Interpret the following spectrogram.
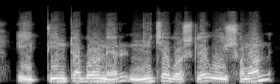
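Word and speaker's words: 의사: যেমন উইসা এখানে শব্দটা হচ্ছে উইসা। এখানে প্রথমেই এই শব্দটা বসেছে যার কারণে এই শব্দটা সঠিক উচ্চারণ হবে উইসা যার অর্থ হচ্ছে ডাক্তার।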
